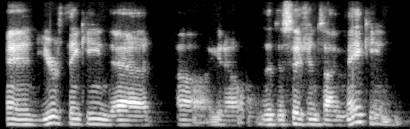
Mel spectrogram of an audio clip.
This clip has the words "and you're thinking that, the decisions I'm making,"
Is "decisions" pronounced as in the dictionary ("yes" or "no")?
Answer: yes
